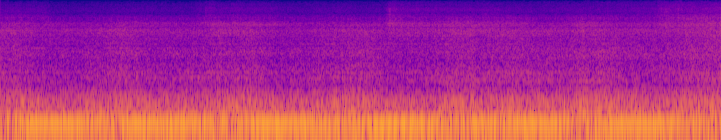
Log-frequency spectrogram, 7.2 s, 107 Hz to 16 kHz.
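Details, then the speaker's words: Brand-new three-phase Oliver 50 gravity table, fans back at full speed in an active shop: steady even hum with constant low tone, no knocks, rubs or wobble; normal fan running. "this unit is powered by three-phase power unit it just hums right along there are no irregular noises it's an all round nice unit"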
